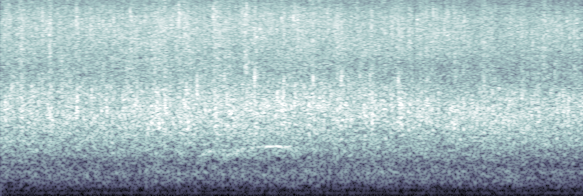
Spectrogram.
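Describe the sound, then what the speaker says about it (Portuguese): Sustained applause from an audience at a political speaking event in Brazil, dense steady clapping filling the room for several seconds without pause, fairly loud and even throughout. "Vocês merecem, junto com Davi Agap, a maior salva de palmas por estar fazendo o trabalho."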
